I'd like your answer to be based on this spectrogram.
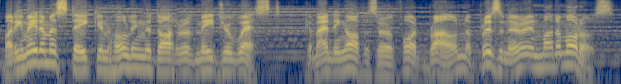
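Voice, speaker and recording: A man's voice: medium pitch, sing-song, a little fast, a bit bright. A man narrating an old-time radio adventure as announcer, in a dramatic scripted style. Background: organ music.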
